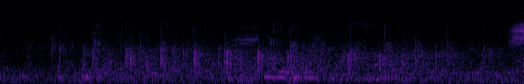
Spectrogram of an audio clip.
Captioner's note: applause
